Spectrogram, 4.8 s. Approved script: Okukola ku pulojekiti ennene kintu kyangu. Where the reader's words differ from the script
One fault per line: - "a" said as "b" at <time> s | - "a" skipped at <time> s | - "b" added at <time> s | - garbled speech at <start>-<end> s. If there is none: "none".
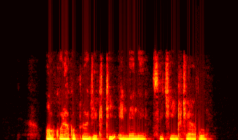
- "si" added at 3.1 s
